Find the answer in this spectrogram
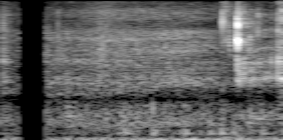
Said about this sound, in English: My throat is actually a bit shagged out still. That's why I'm absolutely crunching through these soothers.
